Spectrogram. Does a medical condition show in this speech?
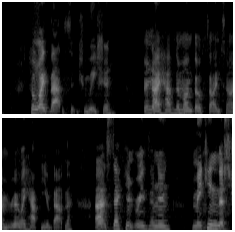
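Yes: brain injury.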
